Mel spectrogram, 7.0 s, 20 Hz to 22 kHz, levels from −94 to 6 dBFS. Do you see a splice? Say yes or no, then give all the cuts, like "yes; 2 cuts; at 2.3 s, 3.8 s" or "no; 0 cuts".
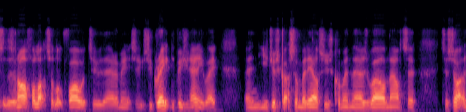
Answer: no; 0 cuts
